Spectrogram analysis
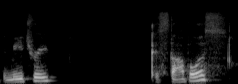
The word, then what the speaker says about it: Dimitrios Kostopoulos: But our guest today is Dimitrios Kostopoulos. Hopefully I got the pronunciation.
